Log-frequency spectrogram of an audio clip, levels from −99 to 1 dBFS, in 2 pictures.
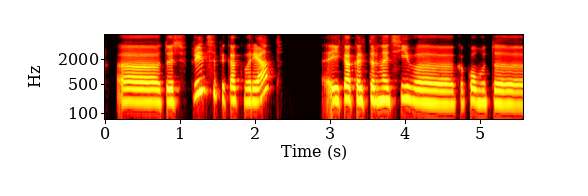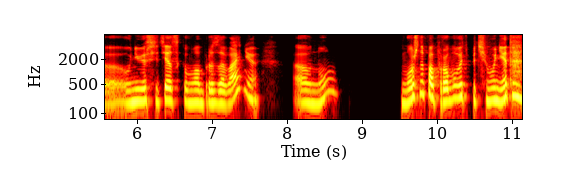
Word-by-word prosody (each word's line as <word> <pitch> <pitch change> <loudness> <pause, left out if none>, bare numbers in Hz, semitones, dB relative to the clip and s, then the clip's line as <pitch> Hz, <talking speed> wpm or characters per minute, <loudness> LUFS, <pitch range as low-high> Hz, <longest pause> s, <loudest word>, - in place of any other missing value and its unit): А, 190 -1 +2
то 185 - -2
есть, 190 0 +1
в - - -30
принципе, 310 -3 0
как 210 0 -1
вариант 195 - +1 0.6
и 205 +1 +2
как 220 +1 +3
альтернатива 200 -4 +1
какому-то 175 -3 -3
университетскому 195 0 0
образованию, 180 - -1 0.4
а, 180 -1 -3
ну, 230 - -6 0.8
можно 210 +12 +1
попробовать, 240 -1 +3
почему 200 -3 -4
нет. 210 +6 +2
195 Hz, 100 wpm, -22 LUFS, 180-215 Hz, 0.8 s, как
